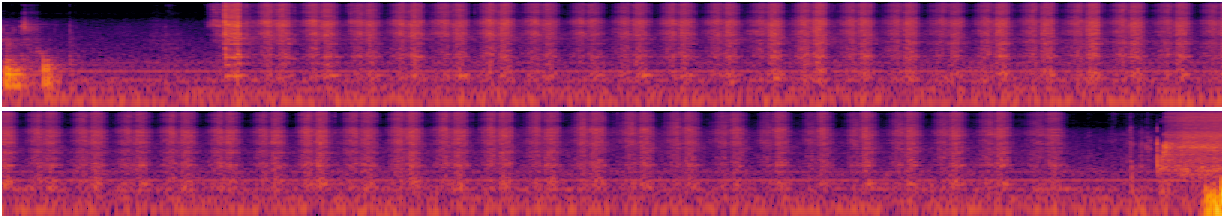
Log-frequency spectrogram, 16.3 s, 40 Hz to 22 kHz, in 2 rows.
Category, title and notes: Sound effects > Experimental
TOONVox agitation breathing cartoon MPA FCS2
agitated breathing cartoon
agitation, breathing, cartoon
